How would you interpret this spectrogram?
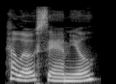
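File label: hello, female; trainer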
